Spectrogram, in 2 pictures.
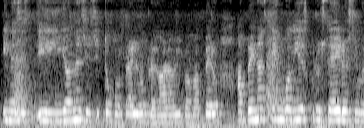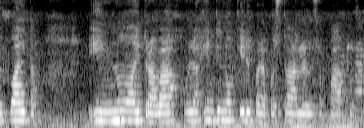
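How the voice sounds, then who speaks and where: A woman's voice: fairly high pitch, level tone, moderate pace, noisy background, natural voice. A woman doing Cece, a guilt-ridden poor little boy. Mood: sad. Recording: roomy and distant.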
